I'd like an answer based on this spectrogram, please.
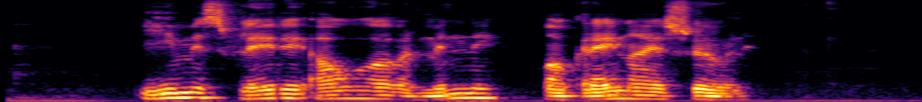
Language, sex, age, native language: Icelandic, male, 20-29, Icelandic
